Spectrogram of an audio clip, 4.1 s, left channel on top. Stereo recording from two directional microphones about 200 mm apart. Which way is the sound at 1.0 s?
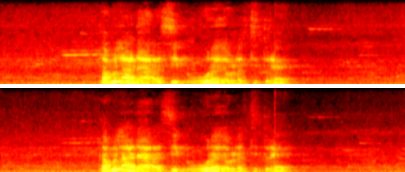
5° left (ahead or behind).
